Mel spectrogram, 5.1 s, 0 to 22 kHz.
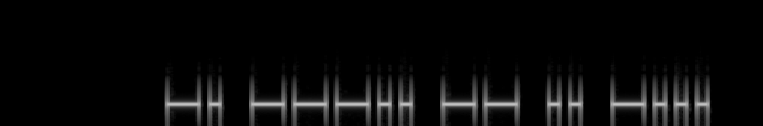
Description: Morse code, heard as a keyed tone, about 17 wpm, 700 Hz. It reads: N8MIB
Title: USA Call Signs 17wpm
